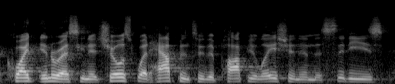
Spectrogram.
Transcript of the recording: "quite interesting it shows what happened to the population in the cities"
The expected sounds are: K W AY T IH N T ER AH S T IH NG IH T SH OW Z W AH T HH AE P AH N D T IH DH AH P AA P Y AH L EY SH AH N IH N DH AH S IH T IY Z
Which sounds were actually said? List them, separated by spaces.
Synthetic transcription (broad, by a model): K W AY T IH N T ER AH S T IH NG IH T SH OW Z W AH T HH AE P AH N T IH DH AH P AA P Y AH L EY SH AH N IH N DH AH S IH T IY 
